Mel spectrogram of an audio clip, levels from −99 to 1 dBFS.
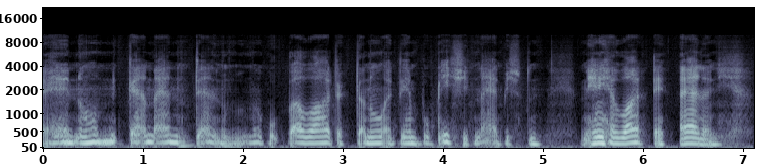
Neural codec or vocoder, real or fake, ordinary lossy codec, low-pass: autoencoder, 22.05 kHz, a latent of 192 numbers a frame, VITS, trained on many speakers; fake; none; 9.9 kHz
